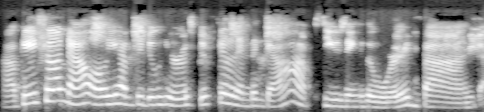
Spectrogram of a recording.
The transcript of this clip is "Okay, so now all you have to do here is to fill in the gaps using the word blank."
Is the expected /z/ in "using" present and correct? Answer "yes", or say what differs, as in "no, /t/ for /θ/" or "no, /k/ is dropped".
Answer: yes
